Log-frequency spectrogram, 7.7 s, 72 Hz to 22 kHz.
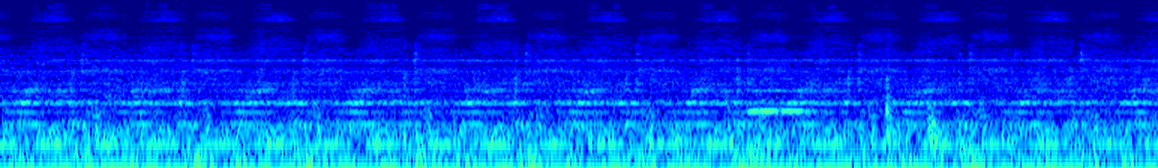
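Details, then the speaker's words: Low, steady motor hum with soft, rapid, rhythmic pulsing from an electric breast pump demonstrated on one breast. The setting is lowered from 80 to 50 after about 2 minutes, once milk flow starts. "We're going to decrease from 80 to 50, and I just hold it down. Okay. She's going to continue these settings 30 to 40 for a total of 20 minutes."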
